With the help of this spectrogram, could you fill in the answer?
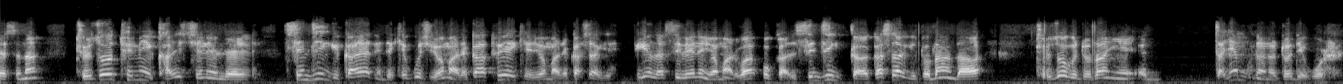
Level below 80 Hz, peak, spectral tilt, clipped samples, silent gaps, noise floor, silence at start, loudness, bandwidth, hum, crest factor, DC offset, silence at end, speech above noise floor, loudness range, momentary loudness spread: -50 dBFS; 0 dBFS; 0.5 dB/octave; under 0.1%; none; -51 dBFS; 0 s; -13 LUFS; 9.8 kHz; none; 14 dB; under 0.1%; 0 s; 36 dB; 3 LU; 5 LU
